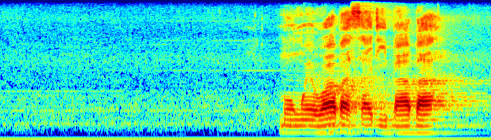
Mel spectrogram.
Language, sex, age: Northern Sotho, male, 35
